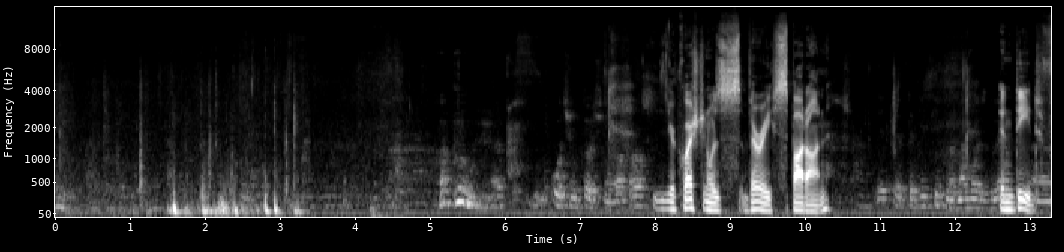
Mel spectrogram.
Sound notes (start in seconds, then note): 3.3 through translator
